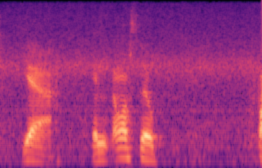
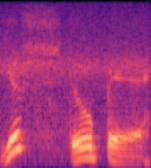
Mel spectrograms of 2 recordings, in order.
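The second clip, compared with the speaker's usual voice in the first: ordinary talk, nothing marked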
